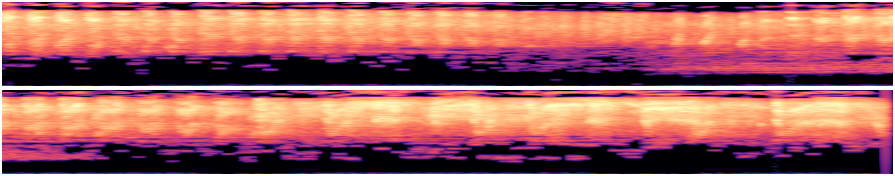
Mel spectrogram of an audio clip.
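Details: Swiftlet external sound for luring swiftlets: continuous dense rattling chatter, high and buzzy, with fast pulses running almost without pause and a soft lower trill partway through.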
